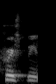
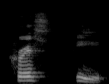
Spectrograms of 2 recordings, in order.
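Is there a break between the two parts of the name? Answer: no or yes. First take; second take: no; yes. First: It is said as one word without a break. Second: It is said with a break before P. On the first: It sounds like the snack word. The speaker calls it wrong. "It's not crispy like the chip" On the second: It sounds like a first name plus an initial. The speaker calls it right. "I was pronouncing it with a space"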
